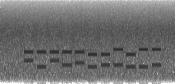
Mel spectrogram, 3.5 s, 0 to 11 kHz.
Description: DTMF, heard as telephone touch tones, dialled by machine, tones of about 180 ms, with radio hiss. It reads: 02058146136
